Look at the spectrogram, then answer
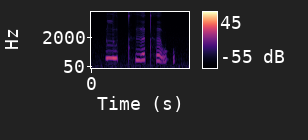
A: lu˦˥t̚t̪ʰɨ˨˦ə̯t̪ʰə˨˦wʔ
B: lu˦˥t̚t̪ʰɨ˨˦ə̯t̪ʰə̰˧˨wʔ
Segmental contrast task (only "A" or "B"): B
